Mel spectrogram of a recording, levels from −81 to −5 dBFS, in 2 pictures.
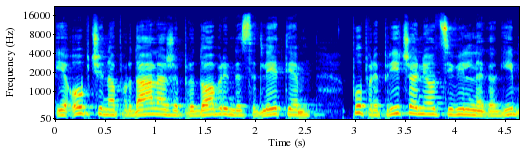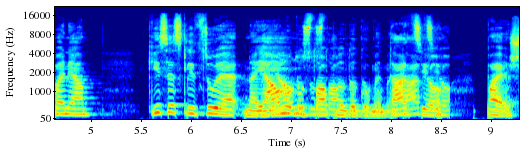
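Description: From 6.58 s to 8.58 s the speech is heard twice: a second, full-band copy trails the original by roughly 150 ms, somewhat quieter, about 5 dB down, and with no decay or room colour of its own. It snaps in and snaps out abruptly at those edges. This is a doubled audio track, likely from the same signal being captured again through a slower path, or an edit leaving two out-of-step copies mixed together.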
